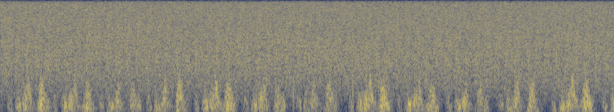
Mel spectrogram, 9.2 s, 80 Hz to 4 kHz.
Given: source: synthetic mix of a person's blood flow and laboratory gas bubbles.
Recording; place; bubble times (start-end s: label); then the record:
Doppler ultrasound of blood flow; precordium
no bubbles
From the record:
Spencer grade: 0 (complete lack of bubble signals)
